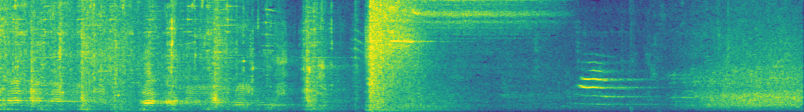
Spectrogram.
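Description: A clown's wordless vocal sounds, then a single sharp thud with a short ring a little before the middle. A brief high, pitched cry follows, and near the end an audience laughs.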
